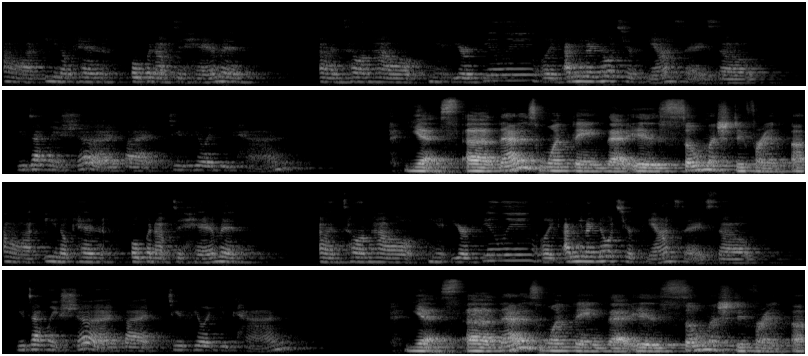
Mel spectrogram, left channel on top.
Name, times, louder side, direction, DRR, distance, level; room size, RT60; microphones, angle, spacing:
voice 1, 0.0-1.0 1.3-2.4 3.2-7.5 8.2-10.9, right 2 dB, 50° right, 4 dB, 0.4 m, -39 dB
voice 2, 12.1-16.0, left 2 dB, 40° left, 2 dB, 0.4 m, -28 dB
3.3 x 2.9 x 2.3 m, 0.85 s
head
